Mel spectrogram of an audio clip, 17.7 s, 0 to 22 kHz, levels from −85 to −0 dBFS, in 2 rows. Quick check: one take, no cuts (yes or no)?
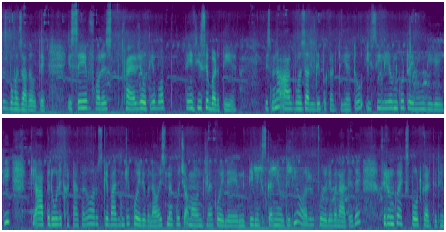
yes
